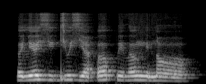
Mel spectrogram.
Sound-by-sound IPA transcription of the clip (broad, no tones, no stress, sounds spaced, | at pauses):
ə lʲ ɜ zʲ u dʲ u zʲ ɑ ʔ ʌ p ɪ ð ʌ ŋ ɪ n ɑ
